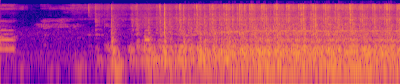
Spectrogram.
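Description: A sewing machine stitching fabric for a stuffed bear, starting after a brief pause and then running in a steady, fast, close mechanical rattle that continues to the end.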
